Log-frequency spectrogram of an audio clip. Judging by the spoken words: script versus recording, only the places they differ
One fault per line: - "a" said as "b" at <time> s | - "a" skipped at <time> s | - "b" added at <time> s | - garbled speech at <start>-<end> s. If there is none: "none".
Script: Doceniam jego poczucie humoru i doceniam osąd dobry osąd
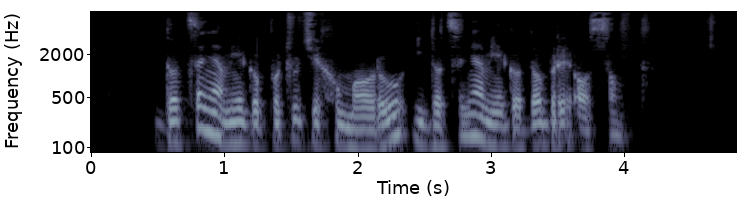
- "osąd" said as "jego" at 3.0 s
